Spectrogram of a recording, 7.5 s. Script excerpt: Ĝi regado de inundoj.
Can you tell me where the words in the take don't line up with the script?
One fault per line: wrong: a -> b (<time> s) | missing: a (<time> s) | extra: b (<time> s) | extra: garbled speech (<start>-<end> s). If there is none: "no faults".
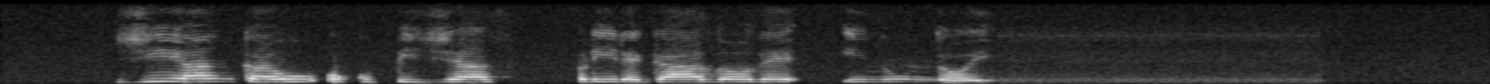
extra: ankaŭ okupiĝas pri (1.0 s)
